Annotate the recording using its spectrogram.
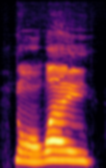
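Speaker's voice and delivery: "norway" said in a Queensland accent. Speaker repeats a word that came out sounding odd; Queensland-accented "Norway". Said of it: "I sounded like I said no way with an accent".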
